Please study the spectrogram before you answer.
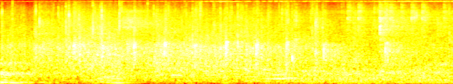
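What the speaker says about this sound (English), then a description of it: "Ladies and gentlemen, a round of applause for Mrs. Perpetual Ofori-Ampofo." Loud, sustained applause from the audience at a nursing and midwifery awards ceremony in Ghana, dense clapping that holds steady from start to finish with some crowd voices beneath.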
